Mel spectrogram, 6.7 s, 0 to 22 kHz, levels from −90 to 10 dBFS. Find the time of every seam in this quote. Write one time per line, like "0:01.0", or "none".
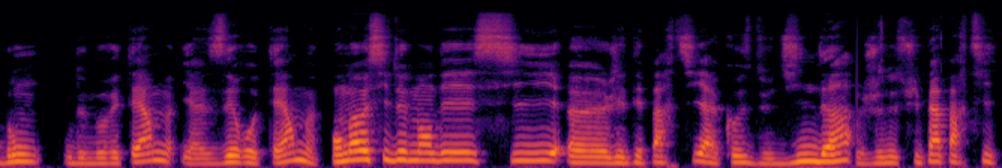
0:02.1
0:05.8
